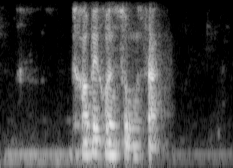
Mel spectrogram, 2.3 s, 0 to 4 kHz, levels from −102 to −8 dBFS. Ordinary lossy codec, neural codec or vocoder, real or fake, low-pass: Opus, 16 kbps; none; real; 3.6 kHz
